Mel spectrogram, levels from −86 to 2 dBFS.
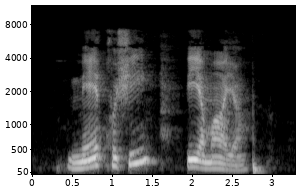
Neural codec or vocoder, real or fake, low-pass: none; real; 7.2 kHz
